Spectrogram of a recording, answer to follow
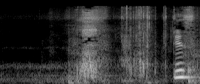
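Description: Plastic and anti-static packing bags crinkling as a hand sorts through them, loudest about a second in.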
